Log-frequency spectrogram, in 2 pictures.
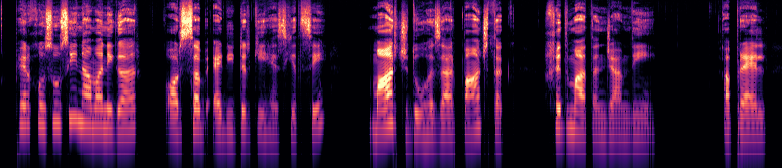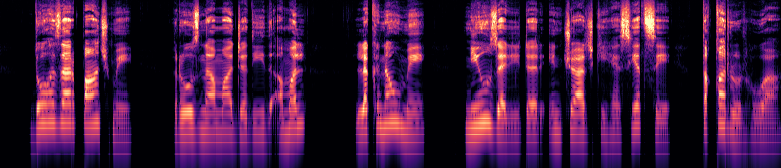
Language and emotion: Urdu, neutral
